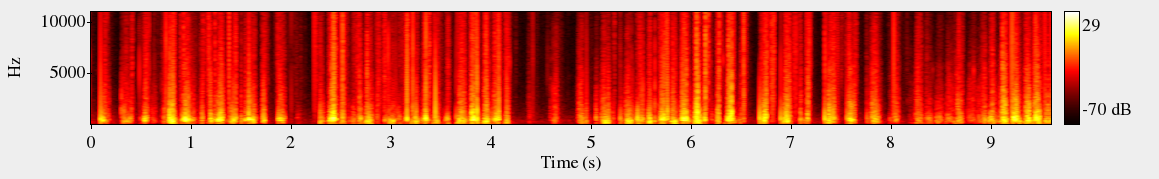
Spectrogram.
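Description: A bamboo ear pick scratches rapidly and roughly across the dark felt front of a small metal electret microphone capsule held in the fingers. The result is dense bursts of harsh, close-up scraping and rustling, centred in the mids with little low end, broken by a few brief silent gaps.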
